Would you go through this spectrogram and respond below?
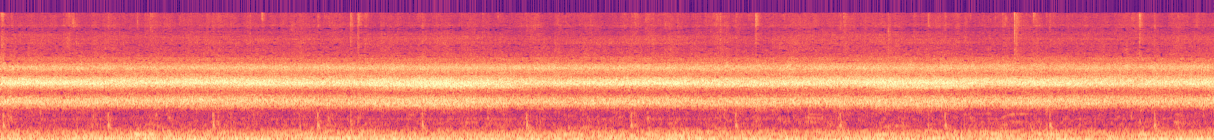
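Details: A huge frog chorus in rain, thousands of voices blending into an even, ringing trill with a brighter high layer swelling midway, backed by constant low rain noise.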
